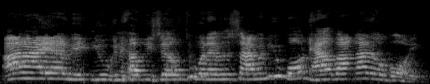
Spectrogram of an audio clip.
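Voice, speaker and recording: A man voicing a loud, pompous, generous aristocratic Duke from a storybook, grand and exclamatory. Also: extremely high pitch, brisk, voice pushed up. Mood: boastful, grand. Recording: roomy echo, far from mic.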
